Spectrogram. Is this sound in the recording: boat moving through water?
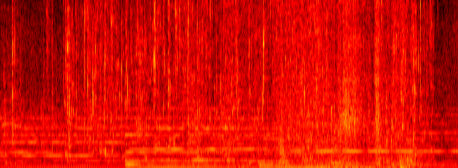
yes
